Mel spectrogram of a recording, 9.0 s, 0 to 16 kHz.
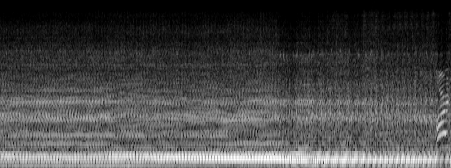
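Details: Grove crane with old Detroit two-stroke diesel, sitting 10+ years, cold start: deep steady drone settling to slightly lower idle partway through, runs even with no misses; healthy diesel idle.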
